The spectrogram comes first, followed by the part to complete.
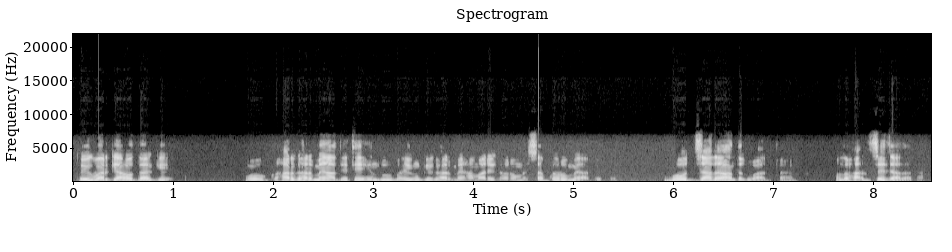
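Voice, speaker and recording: A middle-aged man from Jammu and Kashmir speaks briskly in a slightly high voice as he earnestly tells his story in an interview. He plays out the dialogue through small vocal shifts, and the recording is dry, muffled, and dull, with no room sound.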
